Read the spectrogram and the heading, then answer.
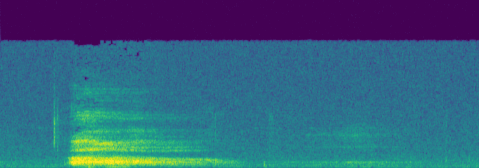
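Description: A long, breathy inhale through the nose as someone sniffs the aroma of a drink lasts about a second, loud at first and then tapering off, followed by a quiet pause with a faint click at the end.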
